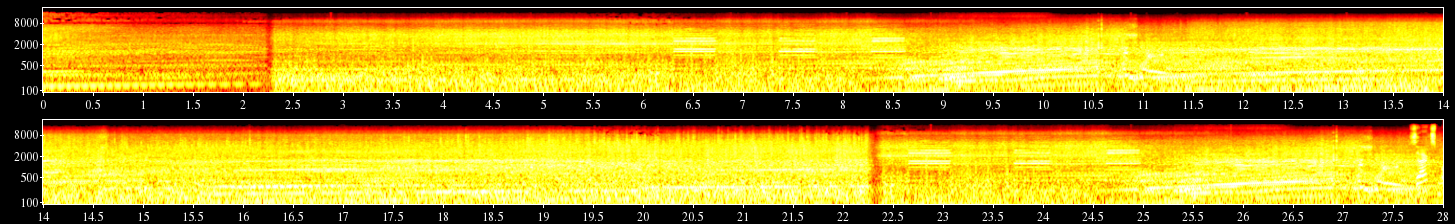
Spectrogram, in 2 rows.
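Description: A 2006 Porsche 911's 3.6-litre flat-six and a stock 2007 Mustang GT's 4.6 V8 accelerating hard side by side at wide-open throttle, the engine note repeatedly rising in pitch and dropping back at each upshift. Three short beeps sound before each of the two runs.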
